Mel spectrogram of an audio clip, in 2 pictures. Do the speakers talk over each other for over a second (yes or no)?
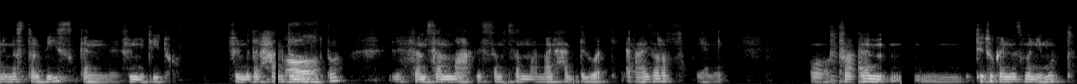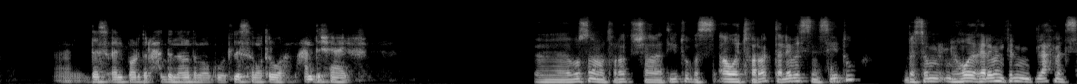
no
